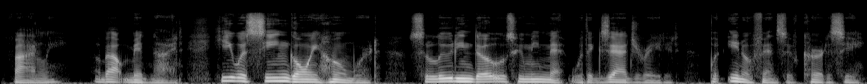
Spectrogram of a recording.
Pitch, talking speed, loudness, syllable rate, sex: 105 Hz, 125 wpm, -19 LUFS, 4.9 syllables/s, male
